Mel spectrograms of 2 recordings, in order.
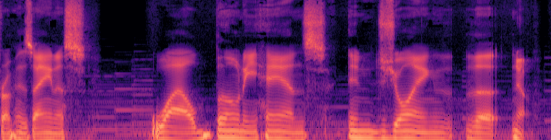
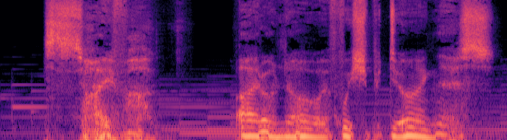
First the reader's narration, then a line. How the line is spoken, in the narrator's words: Trevor said between moans of pleasure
